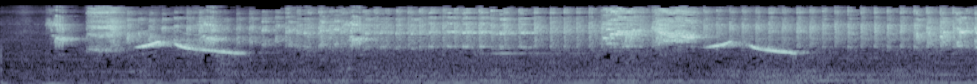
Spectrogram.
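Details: Pet Indian ringneck parrot giving two harsh, screechy bursts, each followed by a short high whistle that rises briefly then slides downward, about three seconds apart, with a faint steady low hum in the room.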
